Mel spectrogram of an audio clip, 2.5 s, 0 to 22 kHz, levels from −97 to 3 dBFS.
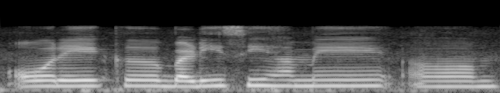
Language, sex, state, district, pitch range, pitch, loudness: Hindi, female, Madhya Pradesh, Bhopal, 205-225 Hz, 220 Hz, -17 LUFS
